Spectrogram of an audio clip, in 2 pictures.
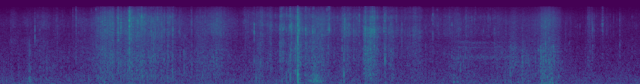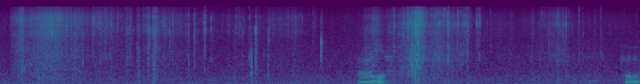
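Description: Fabric game bag rustling and crinkling as it is handled and shot squirrels are put into it, in several irregular bursts, with dry leaves rustling underfoot.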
